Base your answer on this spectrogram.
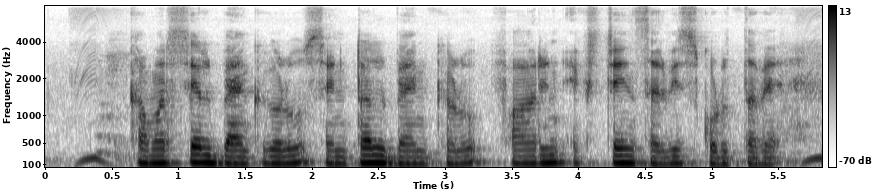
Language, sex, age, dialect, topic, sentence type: Kannada, male, 41-45, Mysore Kannada, banking, statement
